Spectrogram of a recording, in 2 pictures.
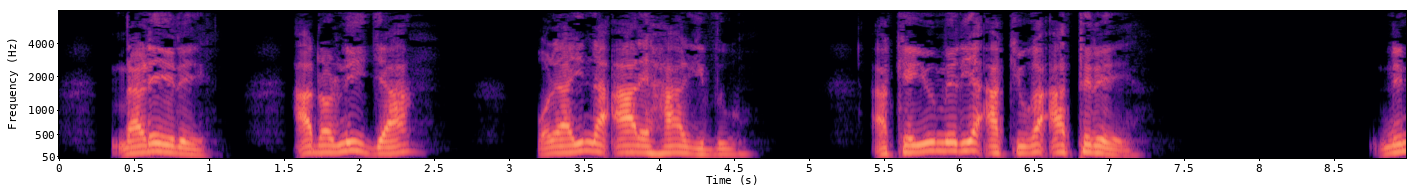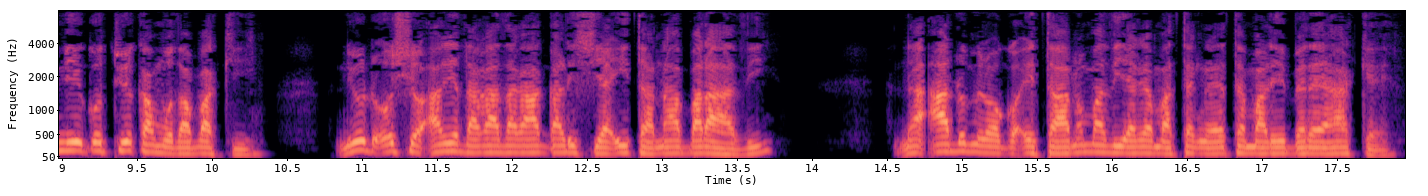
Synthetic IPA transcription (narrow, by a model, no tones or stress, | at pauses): naɾeɾe | a̰dɔnid͡ʑa | oɾeainaʔaɾeɦaɣiðu | a̰kejumeɾiaʔakeuɣaʔateɾe | nenieɣotwekamoðamaki | neondoːɕiɔʔaɣeðaɣaðaɣaɡaɾiʃiaitanabaɾaði | naʔadomeɾɔːŋɡɔʔetaːnomaðiaɣɛmatɛŋɛɾɛtɛmaɾebɛɾɛjakɛ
